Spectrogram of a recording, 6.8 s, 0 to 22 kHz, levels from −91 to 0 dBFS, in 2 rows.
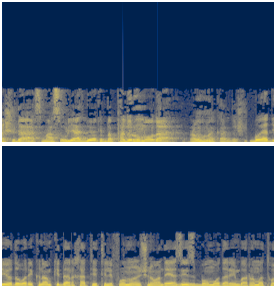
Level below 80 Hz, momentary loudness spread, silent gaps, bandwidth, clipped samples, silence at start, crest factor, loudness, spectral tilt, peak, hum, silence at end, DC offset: -42 dBFS; 5 LU; none; 8.8 kHz; under 0.1%; 0 s; 12 dB; -13 LUFS; -6.5 dB/octave; 0 dBFS; none; 0 s; under 0.1%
